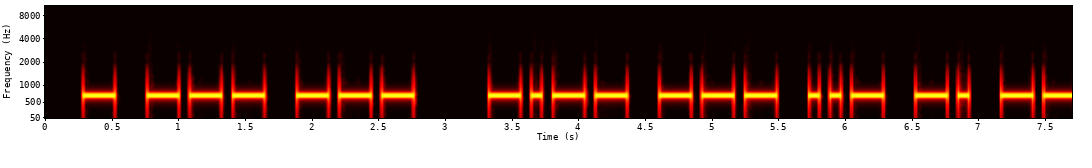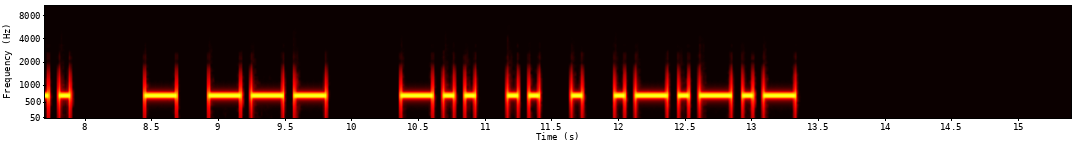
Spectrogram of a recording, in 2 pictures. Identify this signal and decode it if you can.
Morse code, heard as a keyed tone, about 15 wpm, 700 Hz. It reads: TOO YOUNG TO DIE.
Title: Sentences from Top 1300 Words 15wpm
